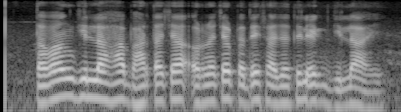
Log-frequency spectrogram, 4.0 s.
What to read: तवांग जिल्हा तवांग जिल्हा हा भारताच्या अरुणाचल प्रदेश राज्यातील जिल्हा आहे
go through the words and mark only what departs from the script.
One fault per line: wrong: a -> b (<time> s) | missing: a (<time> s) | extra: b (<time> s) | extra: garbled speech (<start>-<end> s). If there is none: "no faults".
missing: तवांग जिल्हा (1.1 s)
extra: एक (3.1 s)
